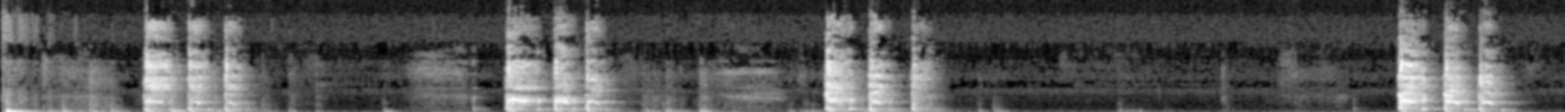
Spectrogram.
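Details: Adult woman described as a heavy smoker coughing after deep vape puffs: four bouts of harsh, forceful barking coughs, three or four each, separated by quiet pauses.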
